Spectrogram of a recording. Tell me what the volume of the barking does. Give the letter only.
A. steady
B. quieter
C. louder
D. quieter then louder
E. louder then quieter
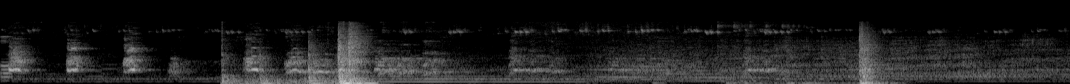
B.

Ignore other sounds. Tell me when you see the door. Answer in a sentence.
You can hear the door from 2.2 to 3.8 s and from 7.2 to 9.0 s.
